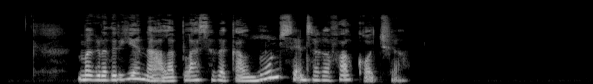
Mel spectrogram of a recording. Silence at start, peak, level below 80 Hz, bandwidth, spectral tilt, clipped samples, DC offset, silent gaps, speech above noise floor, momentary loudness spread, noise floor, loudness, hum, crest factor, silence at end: 0.8 s; -6 dBFS; -68 dBFS; 11.5 kHz; -5 dB/octave; under 0.1%; under 0.1%; none; 52 dB; 10 LU; -73 dBFS; -21 LUFS; none; 18 dB; 1.85 s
